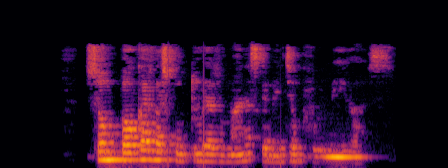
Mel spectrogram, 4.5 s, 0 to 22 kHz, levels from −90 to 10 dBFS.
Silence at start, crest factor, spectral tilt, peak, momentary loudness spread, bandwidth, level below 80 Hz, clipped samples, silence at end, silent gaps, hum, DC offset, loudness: 0.85 s; 18 dB; -5 dB/octave; -2 dBFS; 15 LU; 7.8 kHz; -60 dBFS; under 0.1%; 0.6 s; none; none; under 0.1%; -18 LUFS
